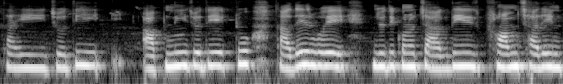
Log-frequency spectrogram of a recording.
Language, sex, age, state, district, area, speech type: Bengali, female, 18-30, West Bengal, Bankura, urban, spontaneous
